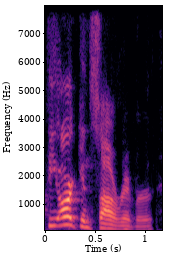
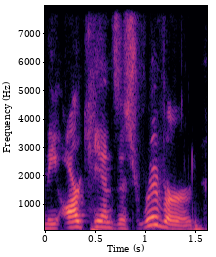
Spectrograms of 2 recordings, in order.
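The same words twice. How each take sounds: First: It is said the usual way elsewhere. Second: It is said the Kansas local way.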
